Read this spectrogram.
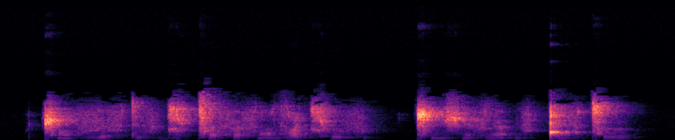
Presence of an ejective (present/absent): absent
